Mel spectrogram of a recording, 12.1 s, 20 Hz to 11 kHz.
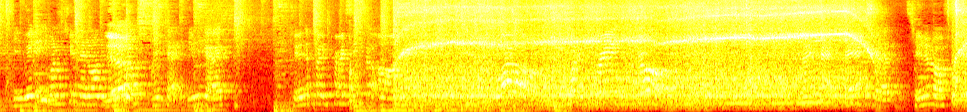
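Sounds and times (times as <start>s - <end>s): food processor motor whining: 4.9s - 11.2s.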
